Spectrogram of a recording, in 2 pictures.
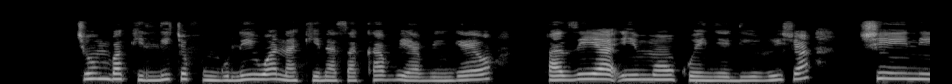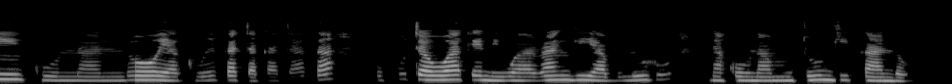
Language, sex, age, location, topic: Swahili, female, 25-35, Nairobi, health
